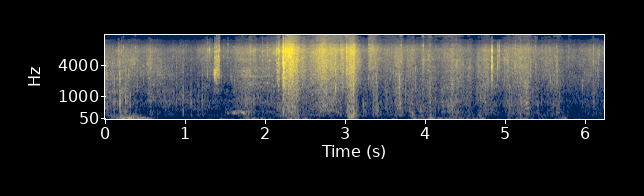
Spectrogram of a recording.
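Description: Scattered rustling and light clicks of hands and clothing handling a freshly caught fish on the ice, with a louder rustle about two seconds in and a sharp click about a second after.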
